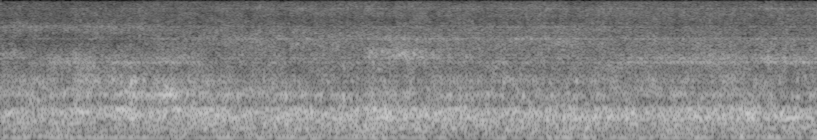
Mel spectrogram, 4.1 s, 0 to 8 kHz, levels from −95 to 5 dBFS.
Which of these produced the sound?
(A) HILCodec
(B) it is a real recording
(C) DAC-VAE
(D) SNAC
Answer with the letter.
A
